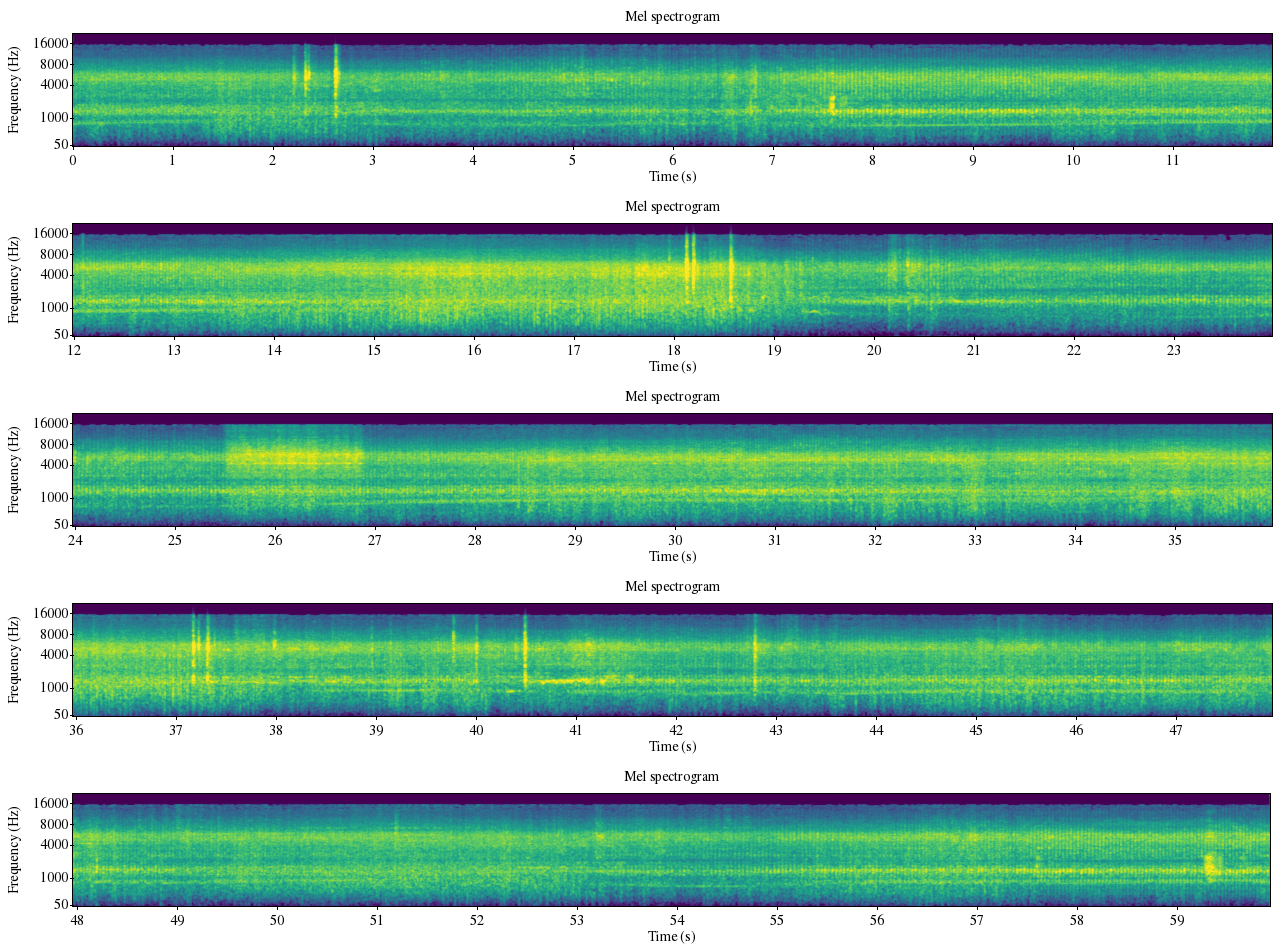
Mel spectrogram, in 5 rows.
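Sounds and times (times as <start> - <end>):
kart engine accelerating: 0.0 - 59.9.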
